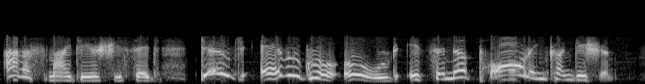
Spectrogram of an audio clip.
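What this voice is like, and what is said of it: Very posh Anglo-Irish accent. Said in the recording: “She was very posh ... in her very, very posh Anglo-Irish accent”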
